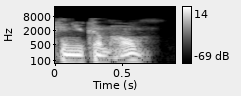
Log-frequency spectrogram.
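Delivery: put-on tearful crying voice. Retelling mom calling on the phone: imitating mom crying. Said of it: "she's crying and she's like".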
